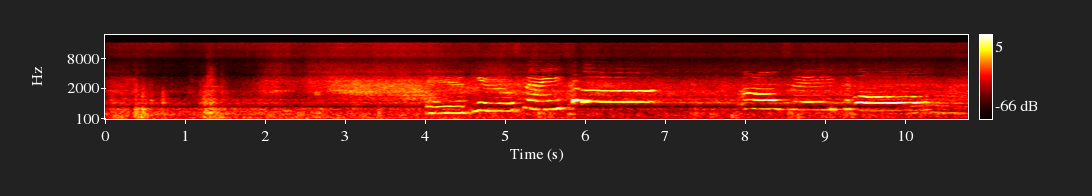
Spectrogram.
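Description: A child singing a wordless tune in a high voice, with long held notes that step up and down, starting about four seconds in and resuming after a short pause near the end.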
